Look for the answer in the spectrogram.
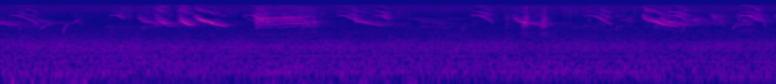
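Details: Wild turkey chicks in the Sierra foothills of California, USA, peeping steadily in high, downward-sliding notes from several birds at once, with a brief buzzy rasp partway through and soft outdoor noise throughout.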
